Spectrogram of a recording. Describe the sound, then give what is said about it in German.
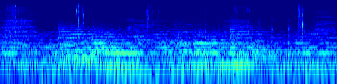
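Church bells in London ring as a dense, steady wash of overlapping metallic tones, broken by a few sharper strikes, with no voices. “Amen, den Glocken, Vater? Wenn du genau hinhörst, was ich dir schon oft erklärt habe, dann verstehst du, dass es ein Tischgebet ist.”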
